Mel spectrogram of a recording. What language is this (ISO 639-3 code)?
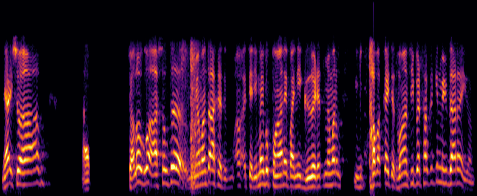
kas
